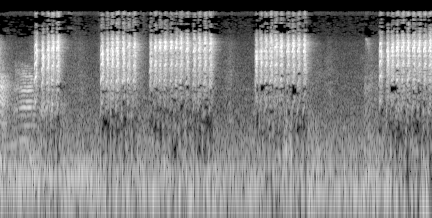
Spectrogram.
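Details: Rapid-fire yuhina song, the 'konslet tembakan rapat' style, used to tutor songbirds such as magpie-robins and green leafbirds: four high, tightly packed rattling bursts, each under a second, separated by short pauses.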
